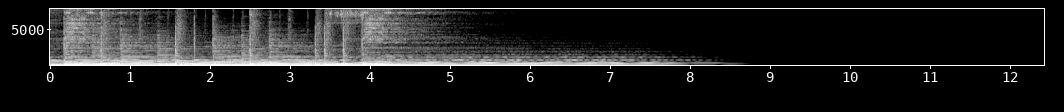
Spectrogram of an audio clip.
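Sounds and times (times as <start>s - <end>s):
documentary background music: 0.0s - 8.9s.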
